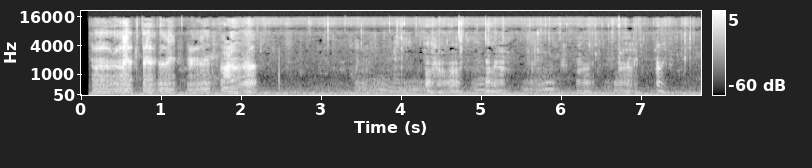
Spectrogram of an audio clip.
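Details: An 8-week-old Patterdale Terrier pup indoors at its first raw feeding, giving low rumbling growls broken by wet chewing and gnawing bursts, with some higher crackling mouth noises throughout.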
